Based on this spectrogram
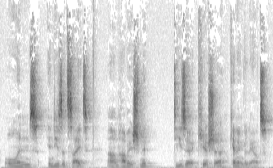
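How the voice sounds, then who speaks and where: Through audible room echo, a man speaks very slowly in a fairly low voice with fairly even intonation. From US Midwest, Ohio. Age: 40s. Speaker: soldier. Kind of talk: interview in a learned language. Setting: in person. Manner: halting, many hesitations.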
